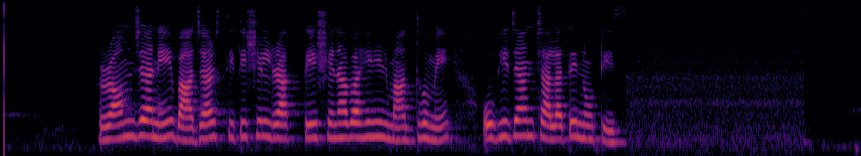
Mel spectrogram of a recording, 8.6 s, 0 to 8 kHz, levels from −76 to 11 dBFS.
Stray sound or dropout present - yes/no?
no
